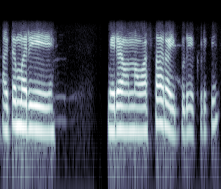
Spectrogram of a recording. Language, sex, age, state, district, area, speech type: Telugu, male, 18-30, Andhra Pradesh, Guntur, urban, conversation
